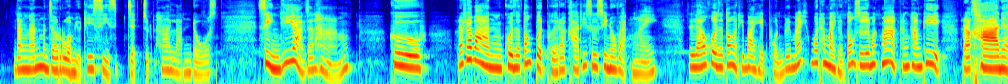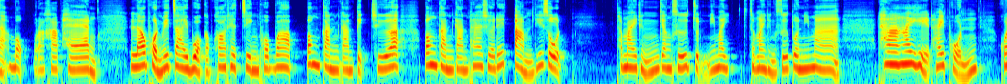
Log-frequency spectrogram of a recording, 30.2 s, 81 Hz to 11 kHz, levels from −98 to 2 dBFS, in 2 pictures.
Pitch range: 195-240 Hz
